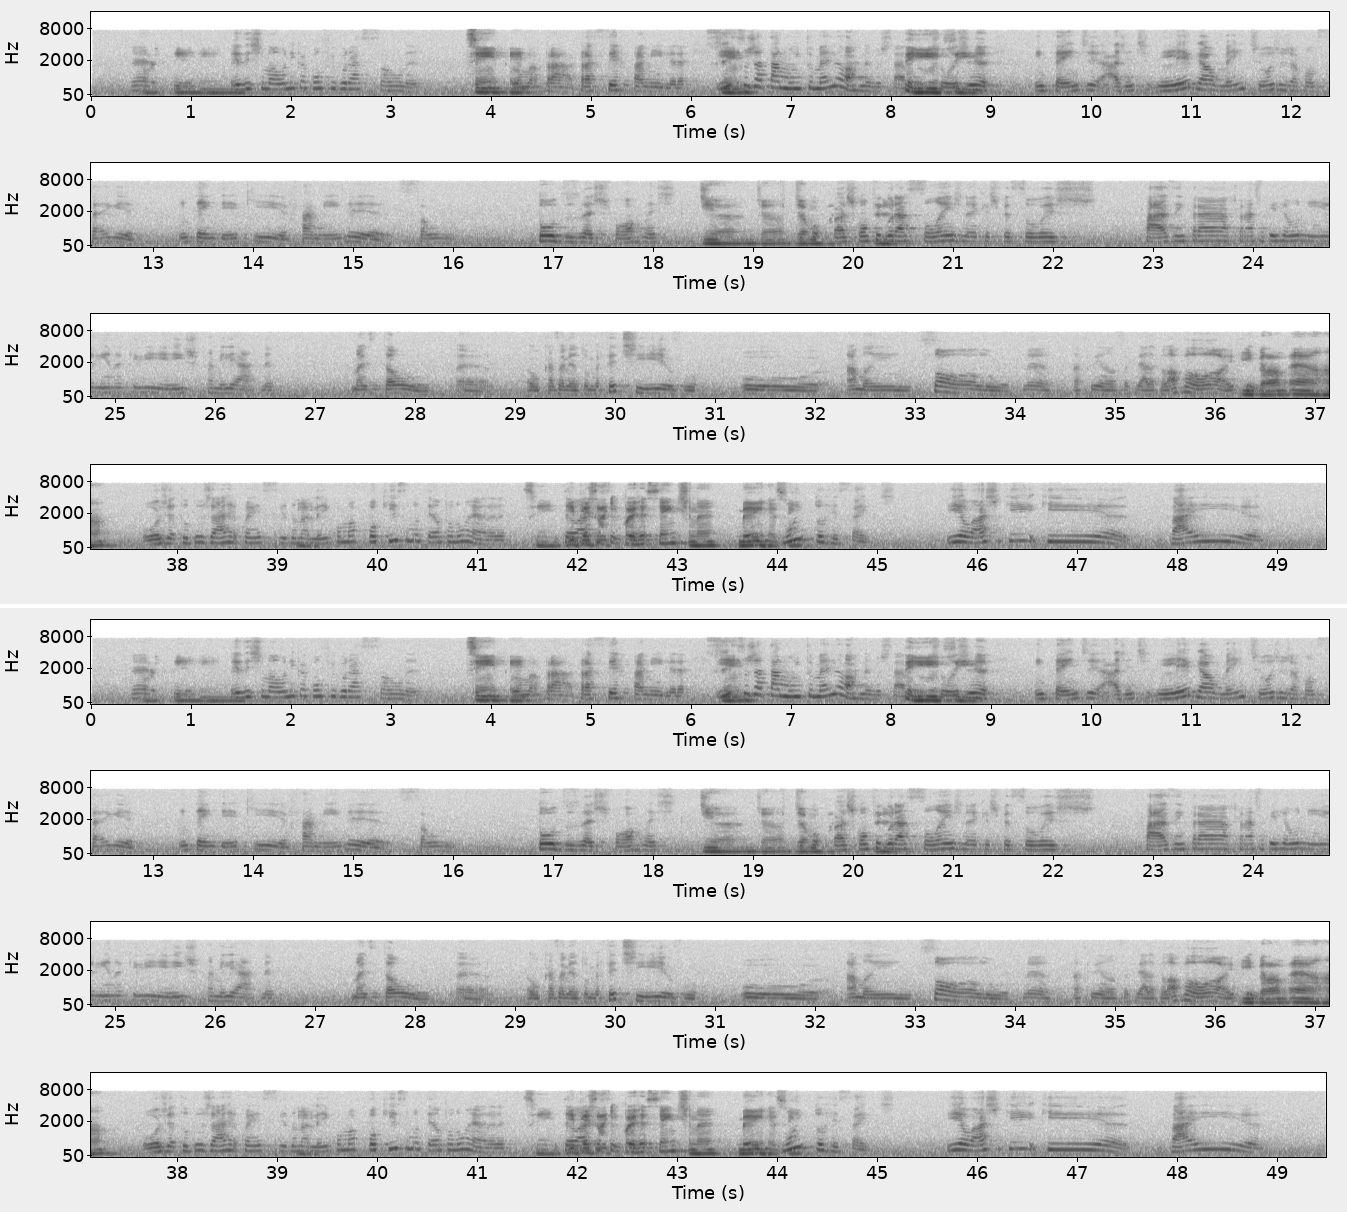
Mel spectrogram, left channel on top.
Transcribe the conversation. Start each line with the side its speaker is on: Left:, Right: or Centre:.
Right: É,
Left: Porque,
Right: sim. Existe uma única configuração, né?
Left: sim, tem,
Right: Para uma, para para ser família, né?
Left: sim,
Right: Isso já está muito melhor, né, Gustavo?
Left: sim,
Right: A gente hoje
Left: sim,
Right: entende, a gente legalmente hoje já consegue entender que família são todas as formas
Left: de, de, de
Right: de
Left: amor.
Right: co- as configurações,
Left: É,
Right: né, que as pessoas fazem para para se reunir ali naquele eixo familiar, né? Mas então, é, o casamento homoafetivo, o, a mãe solo, né? A criança criada pela avó, enfim.
Left: sim, pela, é, aham,
Right: Hoje é tudo já reconhecido
Left: sim,
Right: na lei, como há pouquíssimo tempo não era, né?
Left: sim.
Right: Então,
Left: E
Right: eu
Left: pensar
Right: acho assim,
Left: que foi
Right: que a gente,
Left: recente, né? Bem recente.
Right: muito recente. E eu acho que, que vai,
